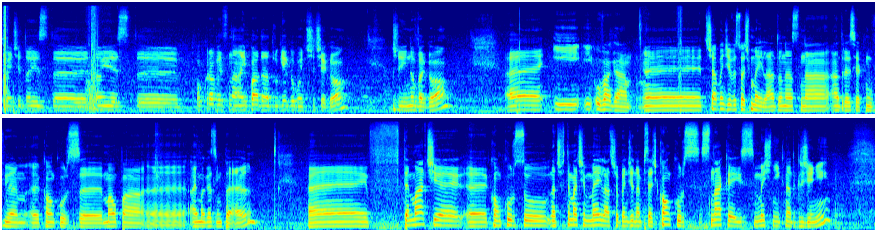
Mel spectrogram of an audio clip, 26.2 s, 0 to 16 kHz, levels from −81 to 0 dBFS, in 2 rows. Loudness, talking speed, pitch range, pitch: -28 LUFS, 95 wpm, 130-155 Hz, 140 Hz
